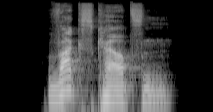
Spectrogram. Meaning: plural of Wachskerze
- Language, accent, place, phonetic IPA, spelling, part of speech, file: German, Germany, Berlin, [ˈvaksˌkɛʁt͡sn̩], Wachskerzen, noun, De-Wachskerzen.ogg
